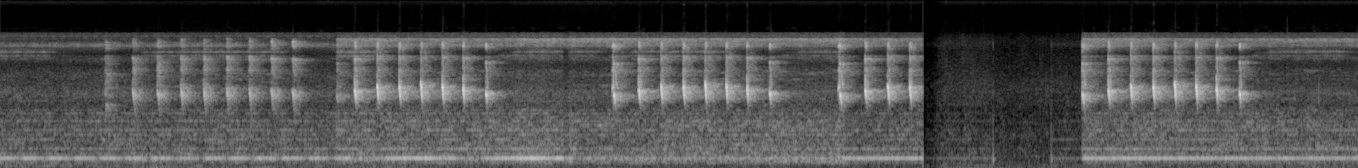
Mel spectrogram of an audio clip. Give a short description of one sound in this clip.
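A gecko chirps in quick runs of sharp clicks.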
